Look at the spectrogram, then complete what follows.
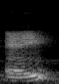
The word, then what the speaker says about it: Ei: She's a shogun, but she's also a god. Well, technically, no. The shogun isn't the god. The shogun is the puppet. So the god is named A. Okay. Ei, I think it's pronounced A.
